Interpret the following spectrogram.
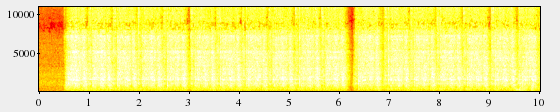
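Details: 1996 Polaris Magnum 425 4x4 ATV started on starting fluid, jump box dead, carburetor later pulled. Rough, uneven cranking with chuffing bursts and a brief stumble: hard starting.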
